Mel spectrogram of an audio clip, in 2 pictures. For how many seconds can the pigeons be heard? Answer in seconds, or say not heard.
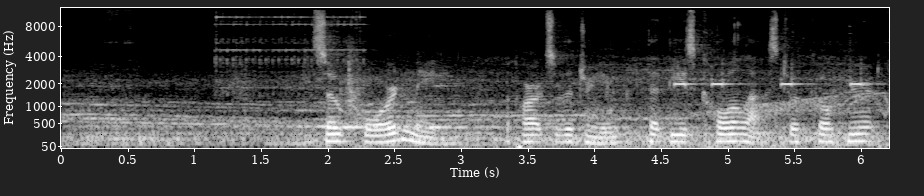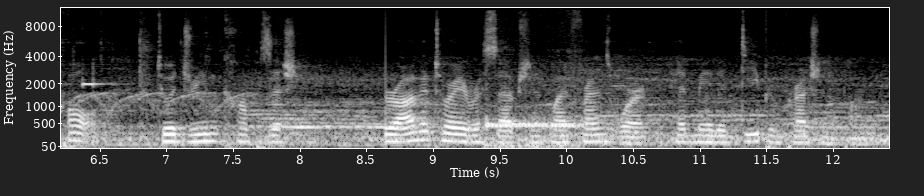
not heard.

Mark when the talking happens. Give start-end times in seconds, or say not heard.
1.8-12.3.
